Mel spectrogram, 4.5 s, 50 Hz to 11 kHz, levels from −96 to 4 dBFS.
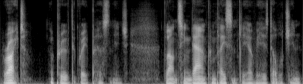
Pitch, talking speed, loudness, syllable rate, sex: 85 Hz, 170 wpm, -26 LUFS, 6.7 syllables/s, male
